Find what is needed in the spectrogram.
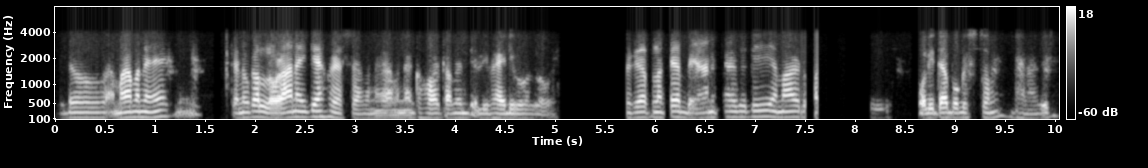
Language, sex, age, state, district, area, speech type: Assamese, male, 18-30, Assam, Dhemaji, urban, conversation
